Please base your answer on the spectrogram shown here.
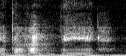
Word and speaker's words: يتغذى: ألف لينة، الألف اللينة بتيجي في آخر الكلمة، أنطقها ألف لكن تكتب ياء من غير نقط، يتغذى.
